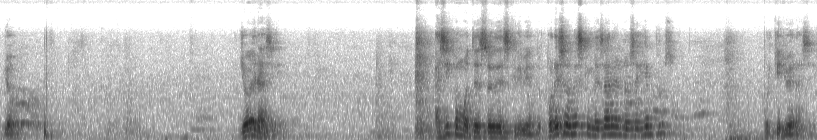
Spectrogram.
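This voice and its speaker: A man's voice: a little high, big pitch swings, unhurried, pauses often, warm tone, a little hiss or hum. A man with a Mexican accent teaching a Bible study, earnest and confessional, speaking straight to the listener. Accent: Mexican Spanish. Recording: roomy echo.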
